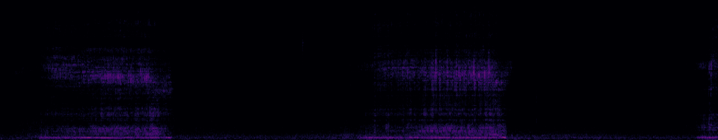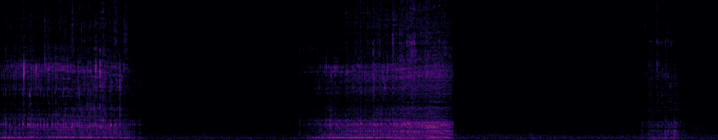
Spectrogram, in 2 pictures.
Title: Grandma snoring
